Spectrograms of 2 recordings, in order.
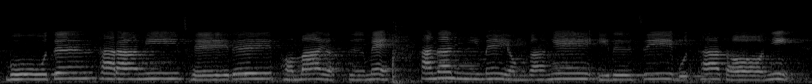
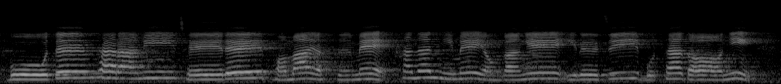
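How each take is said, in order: First: It is spoken softly in a small voice. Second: It is spoken at a normal, full volume.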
